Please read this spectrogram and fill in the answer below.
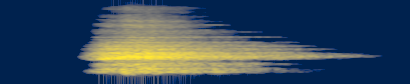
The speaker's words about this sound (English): Breathe in. Breathe out.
